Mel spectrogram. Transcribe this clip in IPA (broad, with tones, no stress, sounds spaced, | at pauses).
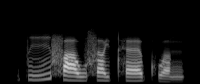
p iː˨˥ f aː˨ w s ɐ˨ j t̪ʰ ɛː˨˧ kʷʰ ɐ˨˩ ŋ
